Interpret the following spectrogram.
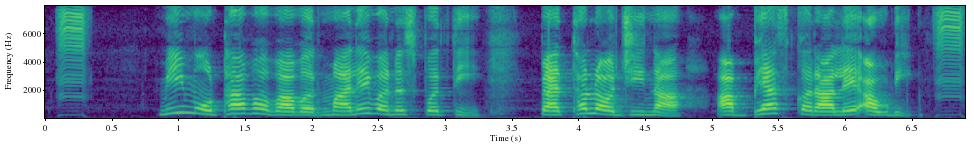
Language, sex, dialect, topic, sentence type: Marathi, female, Northern Konkan, agriculture, statement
